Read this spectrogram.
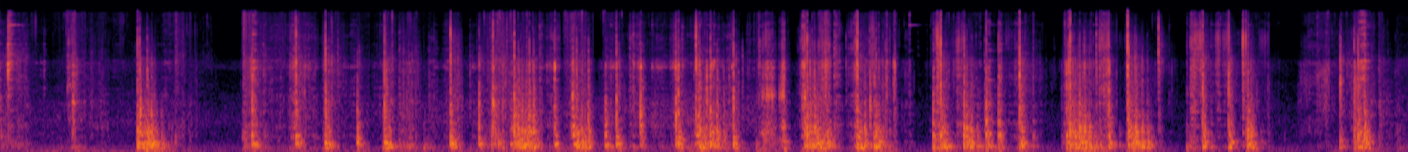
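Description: Metal snips cut through thin sheet metal with sharp crunching snips.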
